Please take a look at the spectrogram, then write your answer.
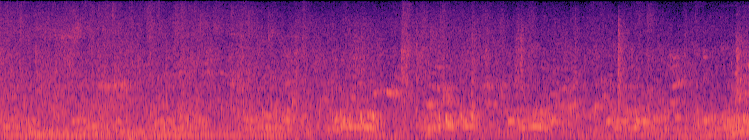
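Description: Several pigeons coo in soft, repeated low phrases nearby in the narrow lanes of old Multan, with a faint patter in the background and voices murmuring at times.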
